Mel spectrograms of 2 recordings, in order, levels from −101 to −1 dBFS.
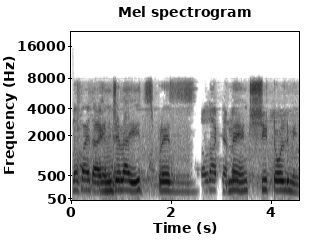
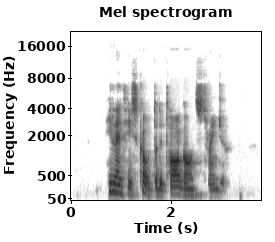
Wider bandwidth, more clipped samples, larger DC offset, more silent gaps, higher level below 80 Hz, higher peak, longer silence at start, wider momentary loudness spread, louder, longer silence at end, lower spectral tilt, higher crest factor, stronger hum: second, 8.4 kHz vs 9.4 kHz; neither; neither; neither; first, -58 dBFS vs -70 dBFS; first, -2 dBFS vs -6 dBFS; second, 0 s vs 0.75 s; about the same, 12 LU vs 12 LU; first, -14 LUFS vs -23 LUFS; second, 0 s vs 0.75 s; about the same, -3.5 dB/octave vs -4 dB/octave; second, 12 dB vs 20 dB; neither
